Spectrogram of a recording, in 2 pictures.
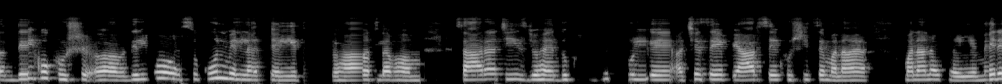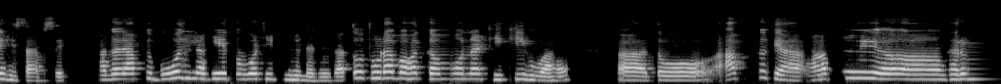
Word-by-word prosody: दिल 240 +4 0
को 295 0 +3
खुश 225 0 -2
अ, 200 -2 +2
दिल 225 +2 -1
को 275 -5 +3
सुकून 260 +5 0
मिलना 225 -5 +1
चाहिए 195 -1 -4
त्योहार 190 +2 -1
मतलब 205 -1 0
हम 190 -1 -1 0.4
सारा 220 +3 +2
चीज़ 235 -2 -7
जो 220 +1 +2
है, 215 -1 +3
दुःख 220 0 -4 0.3
भूल 230 -3 -7
के 215 -1 +1
अच्छे 195 +5 -4
से 230 -1 0
प्यार 205 0 +2
से 220 0 +1
खुशी 220 +1 -8
से 220 - 0
मना 190 -1 +1 0.5
मनाना 215 +2 +1
चाहिए 185 -3 -3
मेरे 235 +6 +2
हिसाब 190 -6 -3
से। 175 0 -5 0.4
अगर 245 +3 +3
आपको 250 +2 +1
बोझ 255 +7 +2
लगे 265 -2 +3
तो 245 -1 -6
वो 255 - +5
ठीक 250 -2 -7
नहीं 215 -1 0
लगेगा, 175 0 -1
तो 300 +1 +3
थोड़ा 290 +1 +5
बहुत 270 -2 +3
कम 250 -1 +3
होना 250 0 +2
ठीक 220 -1 -4
ही 240 0 -2
हुआ 195 -4 +2
है - - -2 0.5
अ, 195 -1 +3
तो 195 -1 +2 0.3
आपका 320 - -3
क्या 245 -7 +1
आपके 290 +8 0
अ, 235 -2 +4
घर 240 +1 -1
225 Hz, 170 wpm, -19 LUFS, 200-250 Hz, 0.5 s, वो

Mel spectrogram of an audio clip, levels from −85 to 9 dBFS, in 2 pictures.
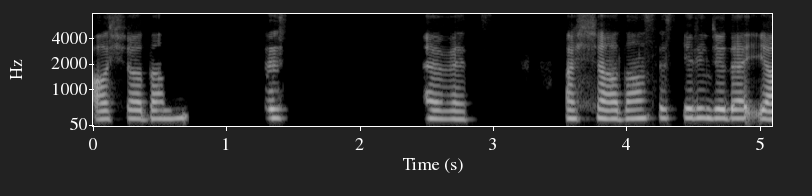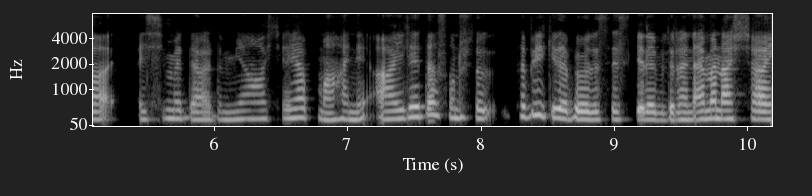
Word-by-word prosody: aşağıdan 225 +2 -1 0.6
ses, 240 0 0 1.1
evet, 215 -2 -2 0.7
aşağıdan 225 0 +1
ses 240 0 -6
gelince 240 -1 +2
de - - +3 0.2
ya 210 -2 +2 0.2
eşime 225 +2 -4
derdim 200 0 -3
ya 220 +1 -3
şey 235 - -2
yapma, 235 -6 0
hani, 205 0 -1
ailede 265 +9 +3
sonuçta 245 -4 -2 0.2
tabii 300 +1 +1
ki 250 - +3
de 225 -2 +4
böyle 205 -2 +5
ses 205 0 -6
gelebilir. 190 -1 +2
Hani, 200 0 +2
hemen 220 +2 +5
aşağı 220 -1 +4
225 Hz, 145 wpm, -25 LUFS, 210-240 Hz, 1.1 s, böyle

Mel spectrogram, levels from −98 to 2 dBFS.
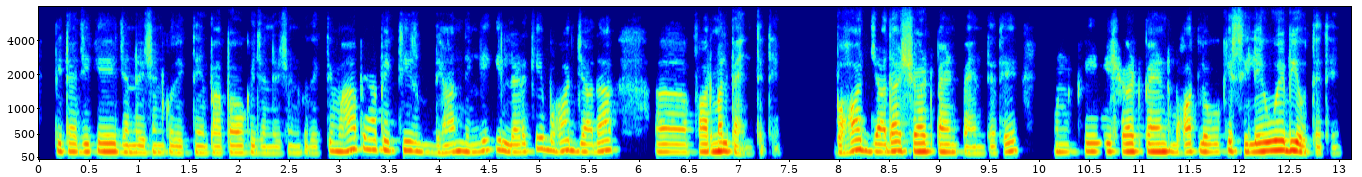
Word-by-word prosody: पिताजी 155 -1 -1
के 160 0 +2
जनरेशन 140 0 -5
को 140 -1 -8
देखते 130 +1 -8
हैं, 130 - -6
पापाओं 135 +1 -4
के 135 - -7
जनरेशन 125 +1 -11
को 135 - -12
देखते 125 +6 -9
हैं। 165 - 0
वहाँ 180 +6 +1
पे 205 - -1
आप 190 0 -3
एक 175 0 0
चीज़ 175 -3 +1 0.2
ध्यान 150 +5 -2
देंगे 155 +4 -3
की 195 -1 -4
लड़के 155 +8 -3
बहुत 180 +3 -1
ज़्यादा 160 +3 -1
अ, 150 -5 -5
फॉर्मल 160 +2 +5
पहनते 115 -6 -8
थे, - - -20 0.6
बहुत 185 -1 +2
ज़्यादा 160 +2 +2
शर्ट 160 0 +4
पैंट 150 -1 0
पहनते 120 0 -8
थे। 165 +3 0 0.4
उनकी 160 +1 -2
शर्ट 160 0 +2
पैंट 160 0 +5
बहुत 155 +2 -2
लोगों 150 0 0
के - - +2
सिले 155 -1 0
हुए 180 +2 +8
भी 180 - +7
होते 145 -6 +3
थे 120 - -14
155 Hz, 200 wpm, -23 LUFS, 140-165 Hz, 0.6 s, हुए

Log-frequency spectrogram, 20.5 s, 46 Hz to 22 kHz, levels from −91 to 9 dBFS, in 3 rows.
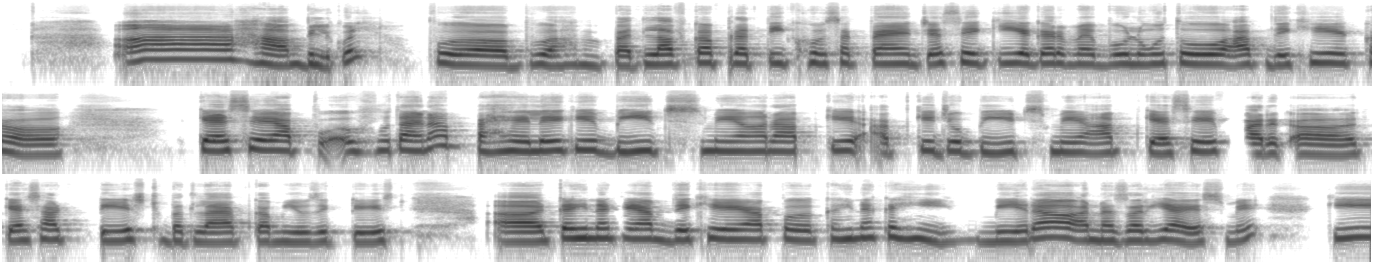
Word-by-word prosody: अ, 280 - -3 0.6
हाँ 235 -4 +5
बिल्कुल। 220 -4 -2 0.4
प - - +3 0.4
बह 225 -1 -2 0.2
बदलाव 235 +3 +2
का 260 - +4
प्रतीक 250 -1 -3
हो 260 - 0
सकता 245 0 -2
है 245 0 +3
जैसे 250 +2 +1
कि 255 0 0
अगर 250 0 +3
मैं 235 -1 -2
बोलूँ, 240 +1 -1
तो 245 -1 +3
आप 230 +1 +1
देखिए 250 +4 -1
एक 250 +1 -7
अ, 200 -4 +1 0.7
कैसे 270 +2 +5
आप 260 -1 +1
अ, - - -5 0.2
होता 270 +1 +1
है 260 - +4
ना, 370 +4 +1 0.2
पहले 255 +1 +2
के 275 +1 +1
बीट्स 255 +1 -2
में 255 -1 -1
और 250 0 -2
आपके 250 +1 -2
अब 220 -4 -7
के 265 - -1
जो 255 0 -1
बीट्स 235 +2 -5
में 240 -1 -2
आप 230 +1 -4
कैसे 225 +2 +1 0.2
फ़र्क 220 -1 +1
अ, 200 -1 0
कैसा 235 +2 0
टेस्ट 245 0 -4
बदला 215 -2 -2
है 205 - +3
आपका 205 +1 -4
म्यूज़िक 210 0 -6
टेस्ट। 215 +2 -3 0.5
अ, 215 0 +5
कहीं 275 0 +5
ना 270 - +3
कहीं 265 -1 +2
आप 255 0 +3
देखिए 250 +2 +2
आप 245 0 -1 0.2
कहीं 255 0 -2
ना 280 - -1
कहीं, 265 -7 -3 0.2
मेरा 220 +6 +1
अ, 235 - +2
नज़रिया 230 +1 0
है 195 - +3
इसमें 210 +7 -8 0.4
कि 270 - -4
245 Hz, 190 wpm, -23 LUFS, 225-255 Hz, 0.7 s, हाँ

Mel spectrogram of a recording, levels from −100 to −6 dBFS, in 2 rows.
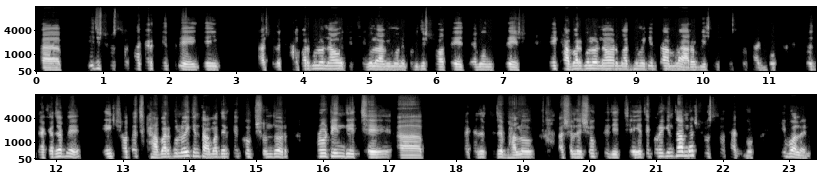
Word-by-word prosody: আ - - +4 0.7
এই - - -3
যে 180 - -4
সুস্থ 170 - -22 0.2
থাকার 170 +2 -6
ক্ষেত্রে 165 0 -7 0.3
যেই 160 -1 +1 0.7
আসলে - - -7 0.2
খাবারগুলো 175 +2 -1
নেওয়া 165 +1 +4
উচিত, 145 - -23
সেগুলো 155 +1 0
আমি 155 +1 -2
মনে 155 0 -2
করি 150 -2 -12
যে - - -3
সতেজ 140 0 0 0.2
এবং 145 +1 -1 0.3
fresh 130 -6 0 0.4
এই 175 - +1
খাবারগুলো 170 +3 +4
নেওয়ার 165 0 +4
মাধ্যমে 160 +1 -1
কিন্তু 160 -1 -7
আমরা 155 0 -1
আরও 140 +2 +2
বেশি 140 - -8
সুস্থ - - -35 0.2
থাকব। - - -13 0.5
তো - - -13 0.2
দেখা 145 +3 0
যাবে 190 -1 +4 0.5
এই 180 - +4
সতেজ 165 +4 -4
খাবারগুলোই 175 +7 +4
কিন্তু 195 -3 0
আমাদেরকে 170 +2 -2
খুব 175 -2 -3
সুন্দর 170 +1 +2 0.5
protein 190 +1 +4
দিচ্ছে। 165 -2 +3 0.4
আ - - +4 0.9
দেখা - - -13
যাচ্ছে 160 - -5
যে 165 - +6
ভালো 150 +3 +3 0.5
আসলে 160 +2 -1
শক্তি 185 0 -6
দিচ্ছে। 150 - -5
এতে 155 - -7
করে 195 0 0
কিন্তু 205 +3 -2
আমরা 245 +2 +2 0.2
সুস্থ - - -16 0.2
থাকব। - - -10 0.5
কি - - -18
বলেন? 120 -5 +4
165 Hz, 145 wpm, -22 LUFS, 155-180 Hz, 0.9 s, যে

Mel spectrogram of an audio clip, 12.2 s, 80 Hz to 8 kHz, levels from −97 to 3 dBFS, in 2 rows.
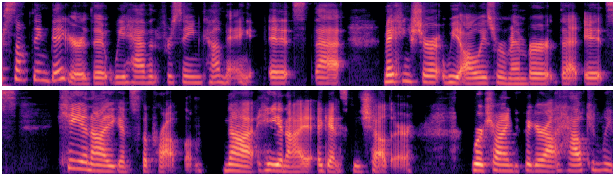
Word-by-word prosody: something 310 -3 -6
bigger 275 - -1
that 190 -1 -3
we 200 0 -4
haven't 205 -1 -4
foreseen 210 -1 -7
coming, 220 +1 -8 0.2
it's 195 0 -2
that 195 -1 +1 0.4
making 245 +2 +4
sure 215 -3 +1
we 205 -1 +1
always 190 +2 -1
remember 175 -1 -3
that - - -3
it's - - -4 0.4
he 280 -3 +4
and 230 -4 +3
I 195 -2 +5
against 180 -1 -3
the 190 - -3
problem, 200 +2 -6 0.2
not 200 -4 +5
he 215 -1 +4
and 195 -3 +5
I - - +3
against 200 - 0
each 360 - -2
other. - - -3 0.6
We're 435 -2 +9
trying 205 - +3
to 185 - -15
figure 195 0 +2
out 175 -1 +3
how 200 -1 +1
can 225 +1 -13
we 220 -2 -9
205 Hz, 180 wpm, -22 LUFS, 190-220 Hz, 0.6 s, We're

